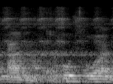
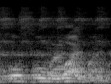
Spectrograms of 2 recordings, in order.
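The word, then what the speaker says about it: كفوا: Pastiin wunnya kebaca wau wan bukan alif anfuan, tapi kufuwan. Heeh. Ya. Kita kalau lagi ee sedetail mungkin itu pasti orang lebih banyak bacanya alif itu hanfu. Tapi ufuwan ternyata wau ya.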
